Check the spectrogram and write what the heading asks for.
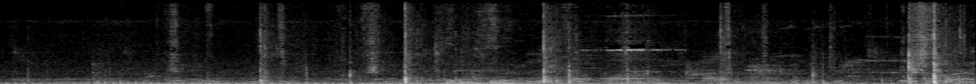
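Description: Tennis rally on a hard court: a string of sharp pops, about a second apart, as the ball is struck by rackets and bounces on the court. Voices chat in the background.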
